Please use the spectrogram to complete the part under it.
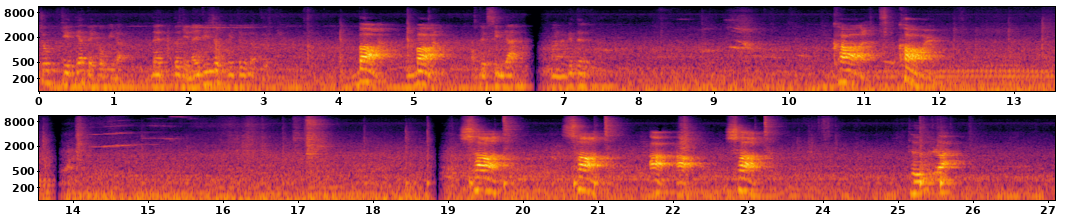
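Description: An adult man speaks with animation.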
